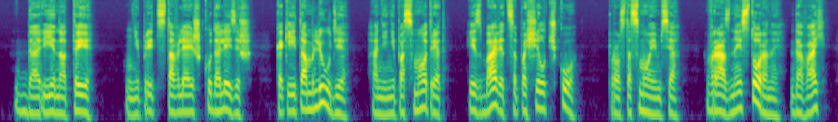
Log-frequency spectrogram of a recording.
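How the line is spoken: Flat, toneless voice. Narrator (Russian): произнес он почти бесцветным голосом

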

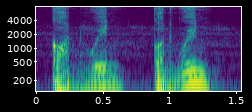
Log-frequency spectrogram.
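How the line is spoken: Muttering. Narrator (Vietnamese): lẩm bẩm

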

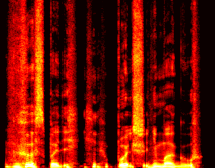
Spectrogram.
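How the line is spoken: Muffled sobbing. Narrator (Russian): зарыдал Жером, уткнувшись Ларсу в плечо

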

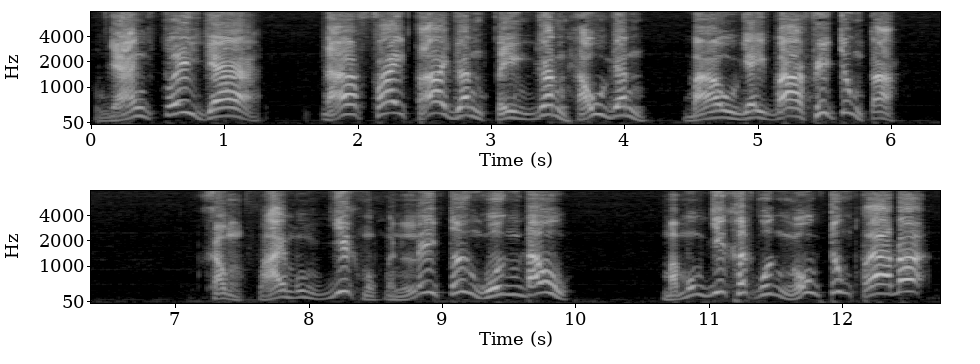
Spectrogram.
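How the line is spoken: General speaking loudly. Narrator (Vietnamese): Một tướng quân lớn tiếng nói

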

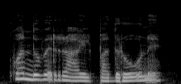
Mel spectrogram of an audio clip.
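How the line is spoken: Plain. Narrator (Italian): disse Ursula

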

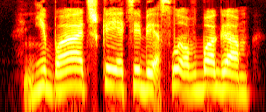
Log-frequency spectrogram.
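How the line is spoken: Scoffing snort. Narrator (Russian): хмыкнул Кощей

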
